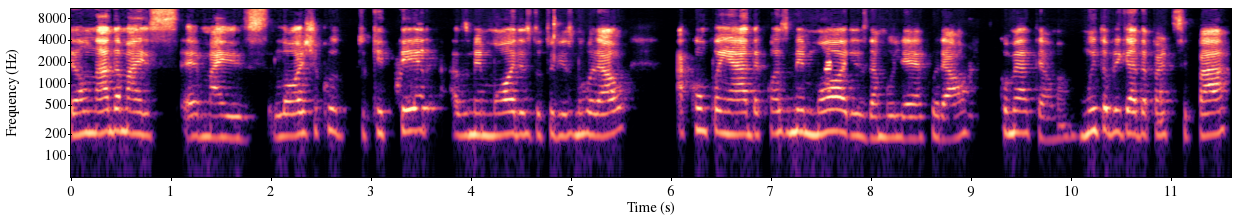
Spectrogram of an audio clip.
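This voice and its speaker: At a fairly slow pace, a woman with a somewhat breathy, medium-pitched voice speaks in a monotone, flat intonation. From São Paulo, Brazil. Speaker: interviewer, rural tourism channel host. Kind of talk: interview introduction.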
